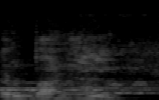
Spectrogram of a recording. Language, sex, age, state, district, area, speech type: Goan Konkani, female, 45-60, Goa, Murmgao, rural, spontaneous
